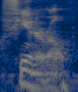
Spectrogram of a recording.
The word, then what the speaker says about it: funeral: Again, a schwa before my final L, funeral.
